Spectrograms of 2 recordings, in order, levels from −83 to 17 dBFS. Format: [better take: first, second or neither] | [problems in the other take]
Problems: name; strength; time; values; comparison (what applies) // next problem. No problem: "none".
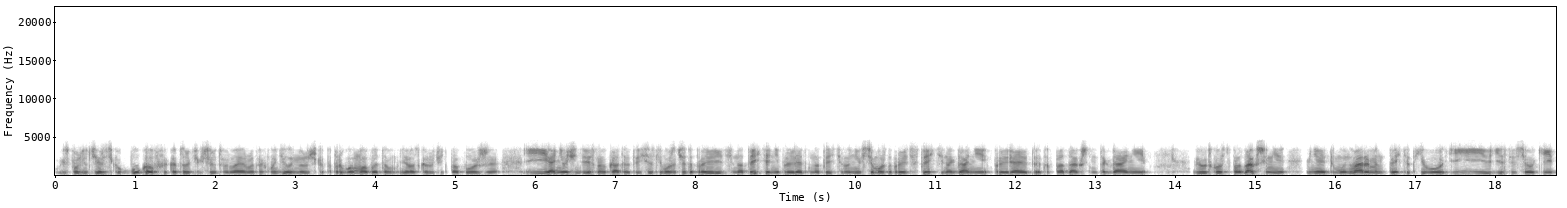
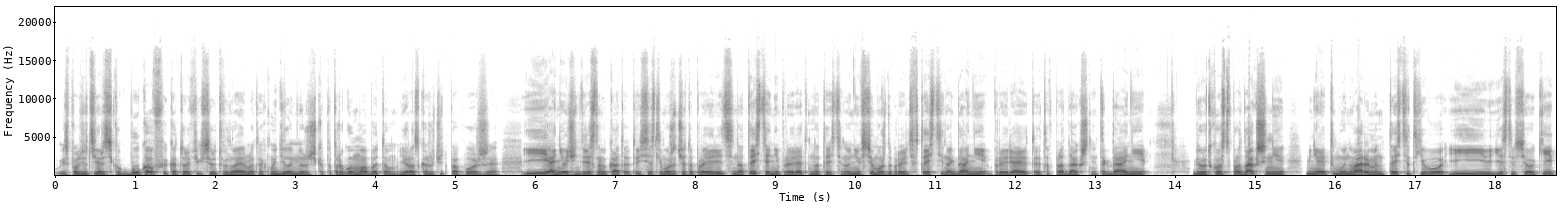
second | phone-call audio; nothing above 3.5 kHz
